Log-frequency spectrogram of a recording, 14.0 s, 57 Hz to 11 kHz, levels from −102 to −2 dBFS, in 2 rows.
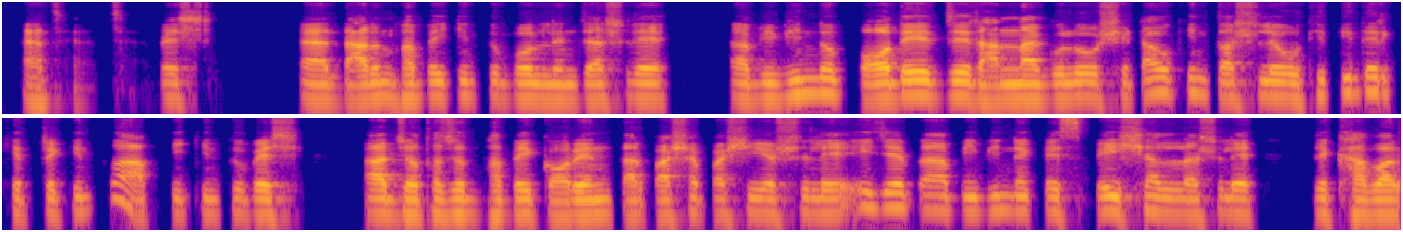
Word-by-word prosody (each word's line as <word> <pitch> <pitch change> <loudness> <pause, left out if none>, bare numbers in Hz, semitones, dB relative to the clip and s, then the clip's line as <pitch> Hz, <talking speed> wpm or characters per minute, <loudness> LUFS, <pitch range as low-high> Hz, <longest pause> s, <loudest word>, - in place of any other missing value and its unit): আচ্ছা, 105 0 -6
আচ্ছা। 95 - -22 0.2
বেশ 125 -1 -2 0.6
অ্যা - - +6
দারুণভাবেই 125 +2 +2
কিন্তু 130 -1 -8
বললেন 120 -2 +1
যে - - +1
আসলে 125 +1 -2 0.5
আ - - +1
বিভিন্ন 140 +5 -2 0.2
পদের 130 +4 +7
যে 135 - +6
রান্নাগুলো 120 +2 +3
সেটাও 145 +5 -1
কিন্তু 150 -4 -8
আসলে 135 +1 -2
অতিথিদের 155 +5 -4
ক্ষেত্রে 130 -1 -4
কিন্তু 135 0 -10 0.2
আপনি - - -12
কিন্তু 125 +1 -10
বেশ 120 -1 +4 0.5
আ - - +10
যথাযথভাবেই 125 0 0
করেন। 120 +1 +4
তার - - 0
পাশাপাশি 125 +2 0
আসলে 130 0 -3 0.2
এই 170 - -2
যে 165 - +5 0.2
আ - - +3
বিভিন্ন 140 +2 -5
একটা 135 - -6
স্পেশাল 140 0 +1 0.2
আসলে 130 0 -1 0.4
যে 130 - 0
খাবার 125 0 +4
125 Hz, 165 wpm, -25 LUFS, 120-135 Hz, 0.6 s, আ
